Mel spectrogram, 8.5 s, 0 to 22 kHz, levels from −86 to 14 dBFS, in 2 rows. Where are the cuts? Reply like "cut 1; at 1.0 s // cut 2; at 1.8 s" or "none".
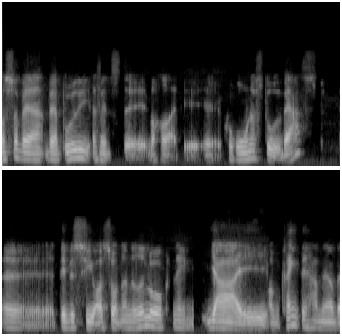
cut 1; at 1.2 s // cut 2; at 7.5 s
